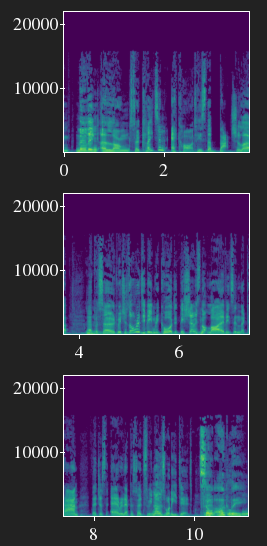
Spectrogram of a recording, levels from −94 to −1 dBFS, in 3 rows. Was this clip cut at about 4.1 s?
yes; 2 cuts; at 4.1 s, 10.1 s

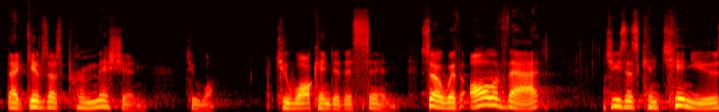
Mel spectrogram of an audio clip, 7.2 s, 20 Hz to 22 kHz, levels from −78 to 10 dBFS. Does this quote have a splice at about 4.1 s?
yes; 2 cuts; at 4.1 s, 6.0 s

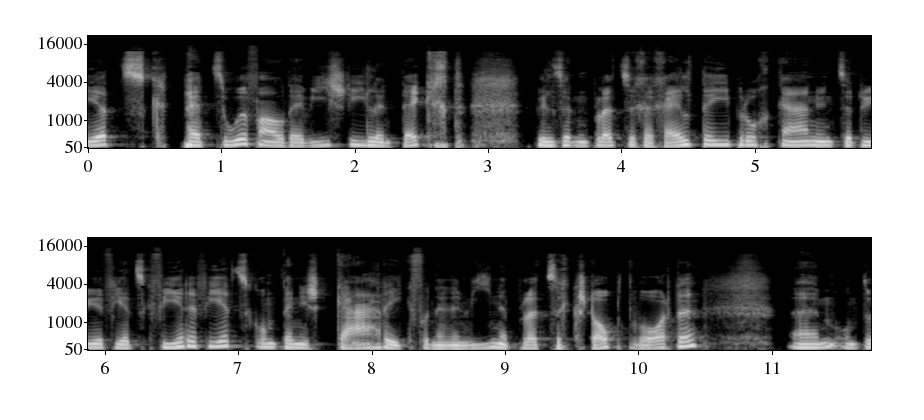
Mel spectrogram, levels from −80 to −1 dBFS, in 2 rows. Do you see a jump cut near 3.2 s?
no; 0 cuts

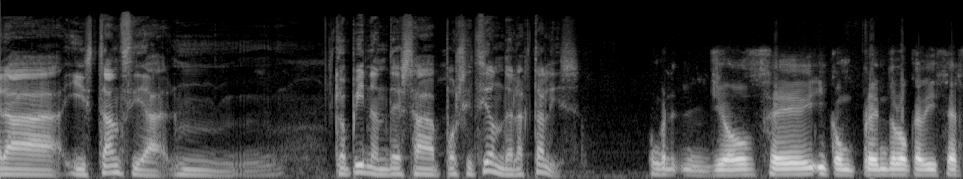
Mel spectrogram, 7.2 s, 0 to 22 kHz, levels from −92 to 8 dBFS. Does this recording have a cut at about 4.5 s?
no; 0 cuts

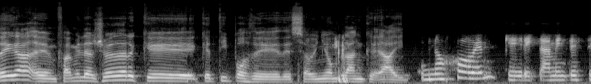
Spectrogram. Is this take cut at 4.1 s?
yes; 1 cut; at 4.1 s

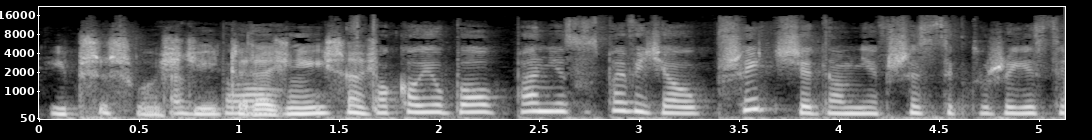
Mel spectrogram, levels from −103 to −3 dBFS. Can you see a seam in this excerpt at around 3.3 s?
no; 1 cut; at 1.7 s

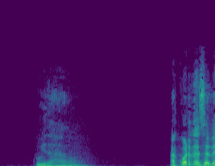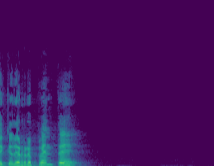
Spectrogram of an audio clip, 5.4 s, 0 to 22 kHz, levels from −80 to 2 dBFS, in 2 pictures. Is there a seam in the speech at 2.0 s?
yes; 1 cut; at 2.0 s

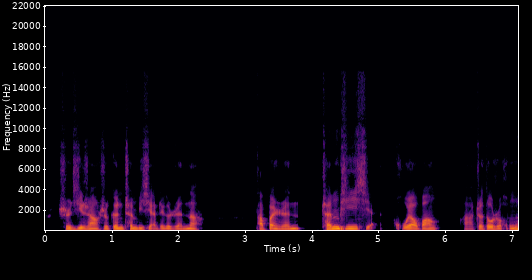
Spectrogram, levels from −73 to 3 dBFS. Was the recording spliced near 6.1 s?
no; 1 cut; at 4.1 s

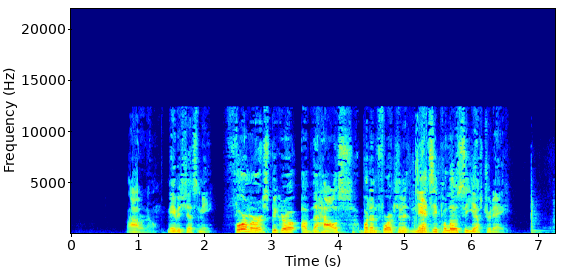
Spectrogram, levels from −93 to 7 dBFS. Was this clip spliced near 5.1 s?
yes; 2 cuts; at 2.2 s, 5.1 s

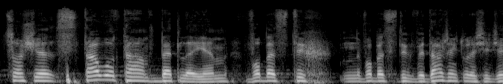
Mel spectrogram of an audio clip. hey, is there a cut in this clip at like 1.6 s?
no; 1 cut; at 4.0 s

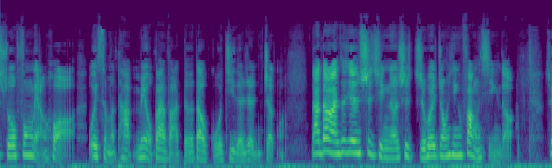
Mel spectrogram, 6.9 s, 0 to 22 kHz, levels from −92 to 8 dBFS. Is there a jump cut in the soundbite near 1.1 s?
yes; 1 cut; at 1.1 s

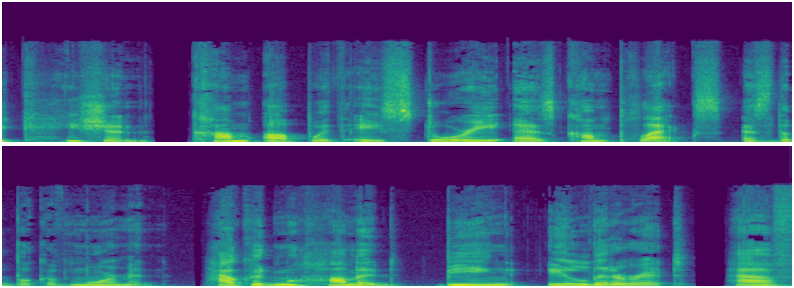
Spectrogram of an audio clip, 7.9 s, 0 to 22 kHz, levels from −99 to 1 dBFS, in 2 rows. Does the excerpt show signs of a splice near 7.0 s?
no; 1 cut; at 4.9 s

